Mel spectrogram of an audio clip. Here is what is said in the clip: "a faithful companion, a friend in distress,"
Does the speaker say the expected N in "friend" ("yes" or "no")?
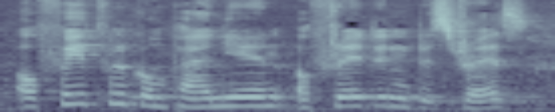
no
